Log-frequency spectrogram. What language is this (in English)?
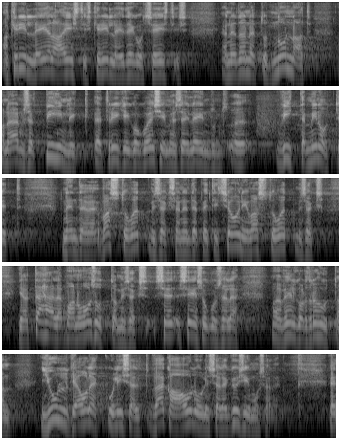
Estonian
